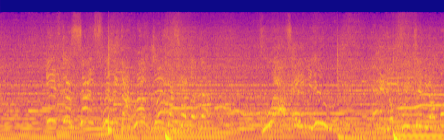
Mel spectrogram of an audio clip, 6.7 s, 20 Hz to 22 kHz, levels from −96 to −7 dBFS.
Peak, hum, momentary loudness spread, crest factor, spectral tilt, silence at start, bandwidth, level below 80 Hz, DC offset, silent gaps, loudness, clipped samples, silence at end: 0 dBFS; none; 6 LU; 16 dB; -4.5 dB/octave; 0 s; 16 kHz; -26 dBFS; under 0.1%; none; -16 LUFS; under 0.1%; 0 s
